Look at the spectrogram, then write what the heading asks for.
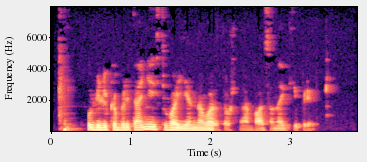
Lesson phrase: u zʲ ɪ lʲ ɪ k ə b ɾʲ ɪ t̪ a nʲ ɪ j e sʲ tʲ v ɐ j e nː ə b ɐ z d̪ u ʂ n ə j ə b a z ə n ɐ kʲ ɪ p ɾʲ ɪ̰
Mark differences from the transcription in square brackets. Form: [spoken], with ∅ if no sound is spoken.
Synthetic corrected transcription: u [vʲ] ɪ lʲ ɪ k ə b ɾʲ ɪ t̪ a nʲ ɪ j e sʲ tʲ v ɐ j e nː ə [v] ɐ z d̪ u ʂ n ə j ə b a z ə n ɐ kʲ [i] p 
